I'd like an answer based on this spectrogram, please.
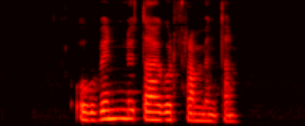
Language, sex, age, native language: Icelandic, female, 30-39, Icelandic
